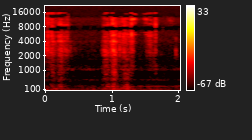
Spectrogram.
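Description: Near silence, with faint soft rubbing as a small plastic toy figure is handled and lifted off a surface by hand, once at the start and again about a second in.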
